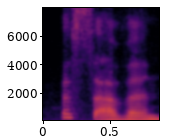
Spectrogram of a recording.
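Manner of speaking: very soft, quiet, downcast and sad. Answering what score was gotten, sounding sad. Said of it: "Why do you sound sad?".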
